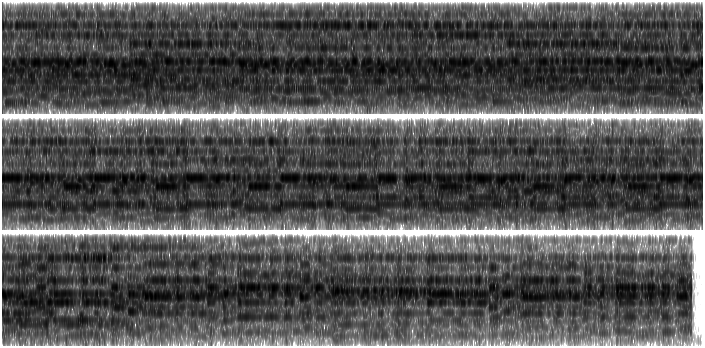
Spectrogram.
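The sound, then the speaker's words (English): Christmas music plays alone at a steady, even loudness for the whole stretch, a dense layered sound with a muffled, band-limited tone and no voices. “Some Christmas music there.”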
